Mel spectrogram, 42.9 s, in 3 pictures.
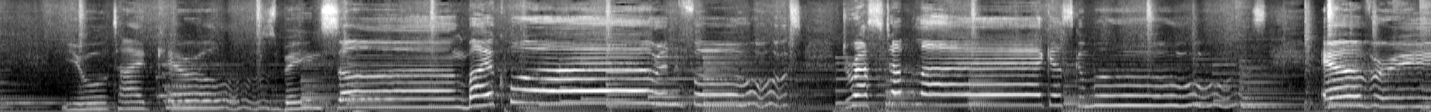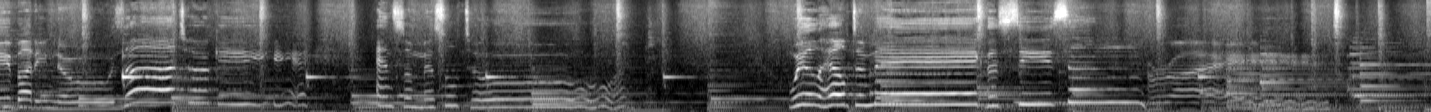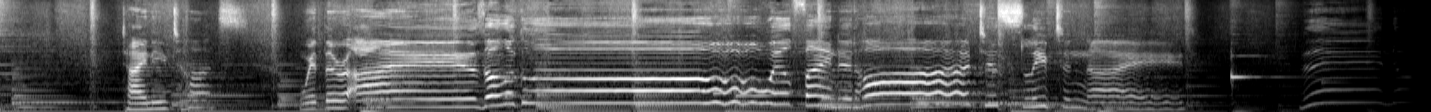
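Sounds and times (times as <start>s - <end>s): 
christmas song by a trio: 0.0s - 42.1s.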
